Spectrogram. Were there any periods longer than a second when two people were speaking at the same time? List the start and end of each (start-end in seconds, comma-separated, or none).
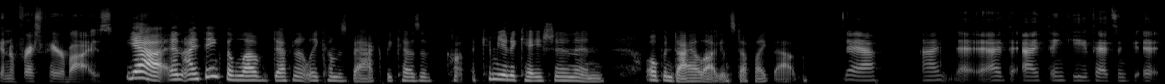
none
